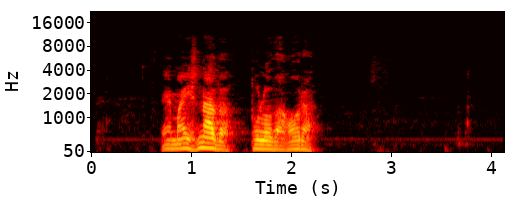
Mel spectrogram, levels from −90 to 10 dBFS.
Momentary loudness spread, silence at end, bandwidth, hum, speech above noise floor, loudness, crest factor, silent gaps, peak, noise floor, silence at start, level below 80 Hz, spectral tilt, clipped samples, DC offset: 10 LU; 1.9 s; 10.5 kHz; none; 50 dB; -25 LUFS; 22 dB; none; -6 dBFS; -73 dBFS; 0.7 s; -54 dBFS; -8.5 dB/octave; under 0.1%; under 0.1%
